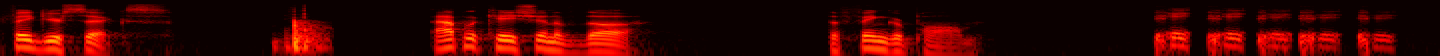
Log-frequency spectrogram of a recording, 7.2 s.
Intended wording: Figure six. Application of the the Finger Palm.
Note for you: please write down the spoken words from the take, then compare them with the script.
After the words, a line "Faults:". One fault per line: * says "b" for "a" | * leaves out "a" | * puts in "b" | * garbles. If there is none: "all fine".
Figure six. Application of the the Finger Palm.
Faults:
all fine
